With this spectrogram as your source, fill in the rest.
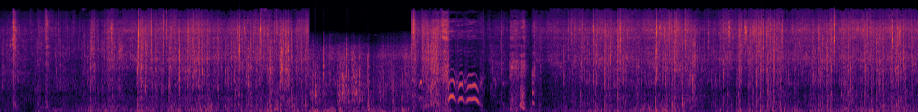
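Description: A bike's frame and chain clatter over bumps.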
